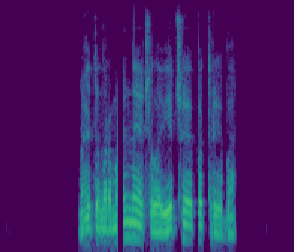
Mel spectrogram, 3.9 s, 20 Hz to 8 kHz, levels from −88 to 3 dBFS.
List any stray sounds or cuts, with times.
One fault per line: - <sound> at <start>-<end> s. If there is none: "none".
- dropout at 1.6-1.6 s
